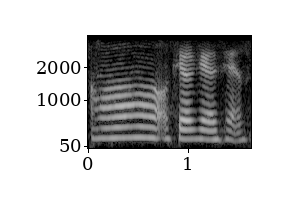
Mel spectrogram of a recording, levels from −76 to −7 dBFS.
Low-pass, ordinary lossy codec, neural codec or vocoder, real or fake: 3.6 kHz; AAC, 32 kbps; codec, 44.1 kHz, 7.8 kbps, DAC; fake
